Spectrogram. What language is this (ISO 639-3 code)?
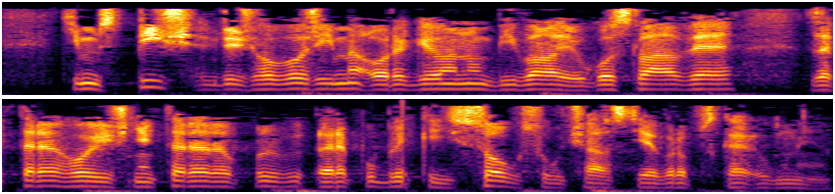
ces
